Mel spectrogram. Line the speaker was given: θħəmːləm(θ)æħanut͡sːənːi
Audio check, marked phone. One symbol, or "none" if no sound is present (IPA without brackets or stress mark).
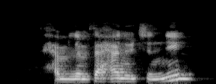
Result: θ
